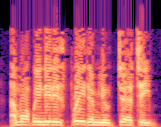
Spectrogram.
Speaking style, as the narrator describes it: At pit number 7, somebody shouted from the back

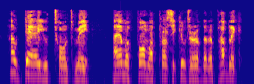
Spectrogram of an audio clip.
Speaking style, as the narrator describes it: the Zek shouted hysterically

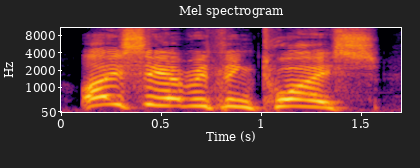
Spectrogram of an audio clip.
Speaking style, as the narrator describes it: Yossarian shouted back at him just as loudly

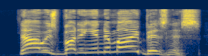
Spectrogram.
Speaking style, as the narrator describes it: Colonel Shyskoff cried

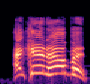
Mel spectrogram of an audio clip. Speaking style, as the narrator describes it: Kid Samson yelled back at him

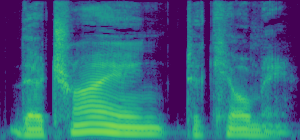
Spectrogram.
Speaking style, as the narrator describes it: Yossarian told him calmly

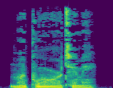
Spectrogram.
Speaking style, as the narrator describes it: she murmured

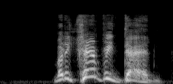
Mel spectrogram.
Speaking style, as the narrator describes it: Yossarian cried, ready to argue insistently

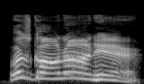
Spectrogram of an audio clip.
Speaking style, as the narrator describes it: A nude, ridiculous man bellowed

